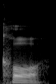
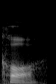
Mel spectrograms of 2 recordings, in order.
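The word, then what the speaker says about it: Kaur: Afro, it's pronounced Core, the last name. Oh, really? Okay, so you don't need to try and pronounce the A and the U in it, so it's just Core.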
